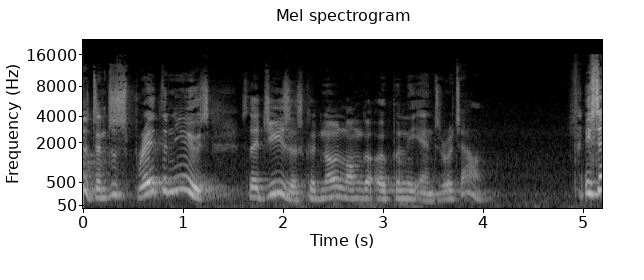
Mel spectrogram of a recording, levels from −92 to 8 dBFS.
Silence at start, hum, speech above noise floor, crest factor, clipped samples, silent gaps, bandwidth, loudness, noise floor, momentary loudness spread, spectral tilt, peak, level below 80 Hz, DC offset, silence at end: 0 s; none; 32 dB; 24 dB; under 0.1%; none; 16.5 kHz; -32 LUFS; -62 dBFS; 13 LU; -2.5 dB/octave; -6 dBFS; -66 dBFS; under 0.1%; 0 s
